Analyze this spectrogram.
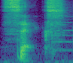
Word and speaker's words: CeX: this pre-owned game shop called cex but they're very clear in the marketing that it should be pronounced as sex i saw persona 4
